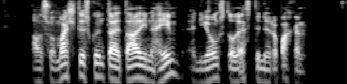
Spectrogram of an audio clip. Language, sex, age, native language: Icelandic, male, 50-59, Icelandic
